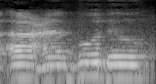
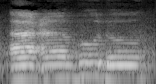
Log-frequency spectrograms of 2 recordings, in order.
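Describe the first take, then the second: Both takes have the same delivery.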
